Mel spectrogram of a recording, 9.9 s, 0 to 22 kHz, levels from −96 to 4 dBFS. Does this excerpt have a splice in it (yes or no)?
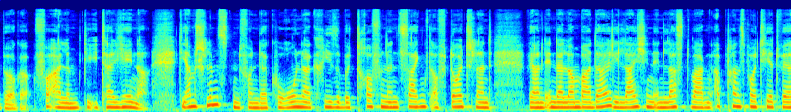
yes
